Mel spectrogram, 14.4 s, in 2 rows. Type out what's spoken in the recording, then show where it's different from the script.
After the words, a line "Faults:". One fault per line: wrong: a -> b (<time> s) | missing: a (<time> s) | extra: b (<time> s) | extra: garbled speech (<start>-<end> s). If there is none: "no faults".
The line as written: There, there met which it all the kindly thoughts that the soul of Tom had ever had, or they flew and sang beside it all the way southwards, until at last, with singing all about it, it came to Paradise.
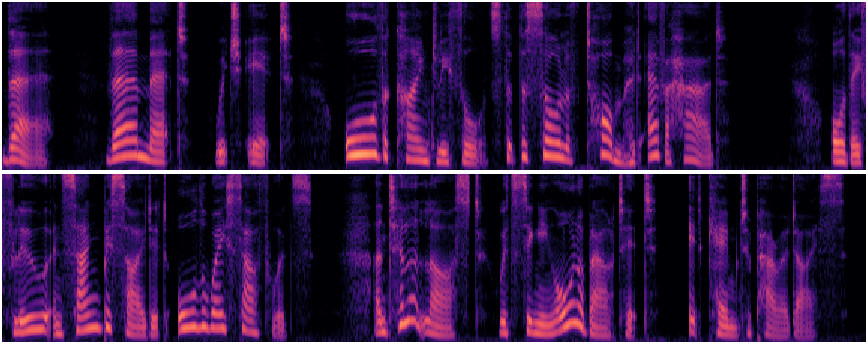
There, there met which it all the kindly thoughts that the soul of Tom had ever had, or they flew and sang beside it all the way southwards, until at last, with singing all about it, it came to Paradise.
Faults:
no faults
